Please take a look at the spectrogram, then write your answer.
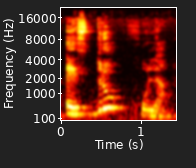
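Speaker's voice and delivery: "esdrújula" slowed, with DRU punched; stressed syllable shown. Shown as a demonstration. Teacher showing students where stress falls, drawn-out "es-DRÚ-jula". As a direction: hit DRU in "esdrújula" and stretch the word out.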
